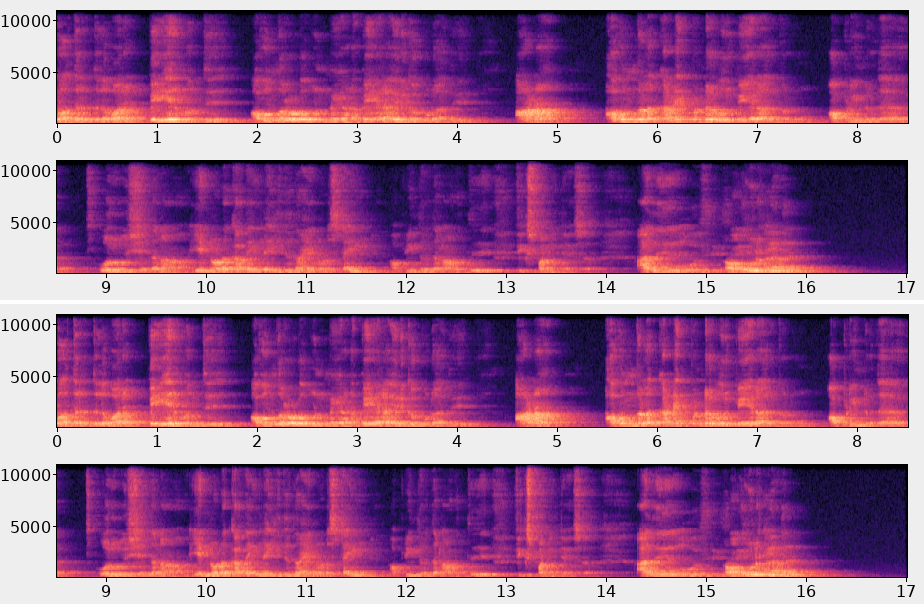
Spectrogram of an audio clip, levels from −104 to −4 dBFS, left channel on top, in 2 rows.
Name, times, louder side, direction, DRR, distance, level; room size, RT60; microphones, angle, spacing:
voice 1, 0.0-4.1 4.6-5.0 5.5-8.6 8.9-13.8 14.3-14.8 15.2-15.9, left 1 dB, 55° right, -1 dB, 0.7 m, -20 dB
voice 2, 14.6-15.9, right 1 dB, ahead, -6 dB, 0.4 m, -28 dB
3.0 x 2.2 x 4.0 m, 0.89 s
head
